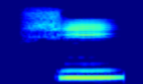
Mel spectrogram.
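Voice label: "Shī", Chinese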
